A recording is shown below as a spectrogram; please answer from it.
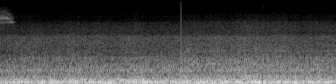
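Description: Strong wind outside a vehicle driving along a narrow Moroccan road, a loud, steady, broadband roar of wind buffeting with no talk.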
